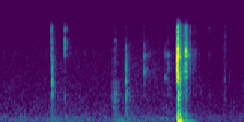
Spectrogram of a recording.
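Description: Someone types on a computer keyboard while writing Python code in an editor, a few sparse, quiet key taps, then a louder clustered pair of strokes near the end over near-silence.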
